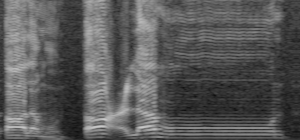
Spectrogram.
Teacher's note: صرف تعلمون کہا تو یہ عین کو آپ نے ختم کر دیا تو یہ غلط ہو جائے گا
